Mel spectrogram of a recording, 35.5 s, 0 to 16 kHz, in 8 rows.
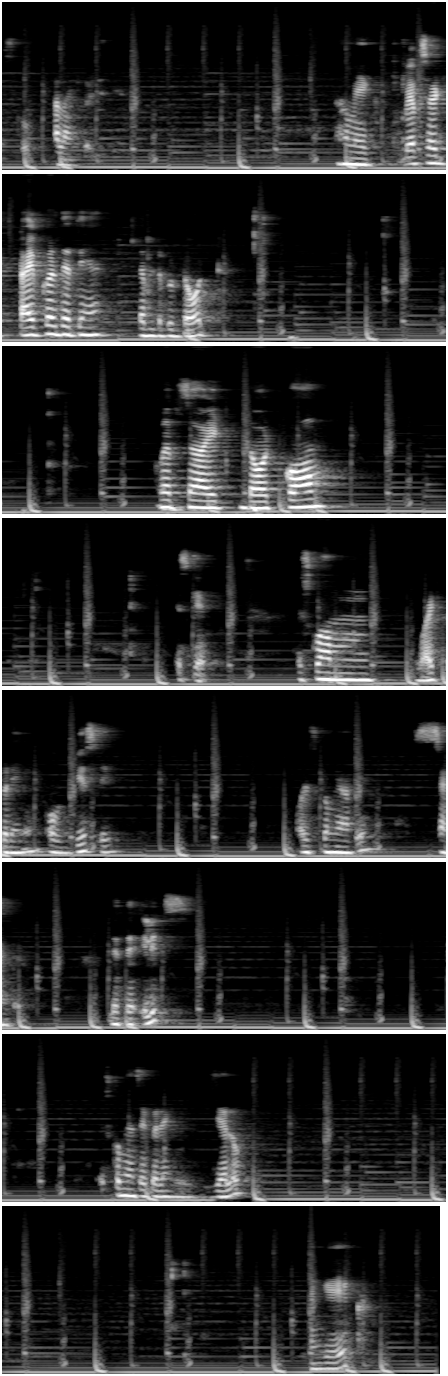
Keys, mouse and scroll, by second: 3.9 space, 5.4-6.5 typing, 8.4-14.1 typing, 17.3 click, 20.6-23.2 drag, 23.2 l, 24.9-27.2 alt+shift+drag, 27.2 alt+scroll up 1, 28.7 click, 30.9 space, 31.8 space, 32.9 v, 33.6-35.4 drag.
